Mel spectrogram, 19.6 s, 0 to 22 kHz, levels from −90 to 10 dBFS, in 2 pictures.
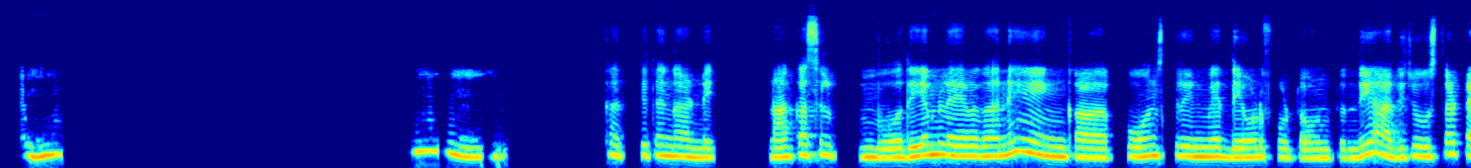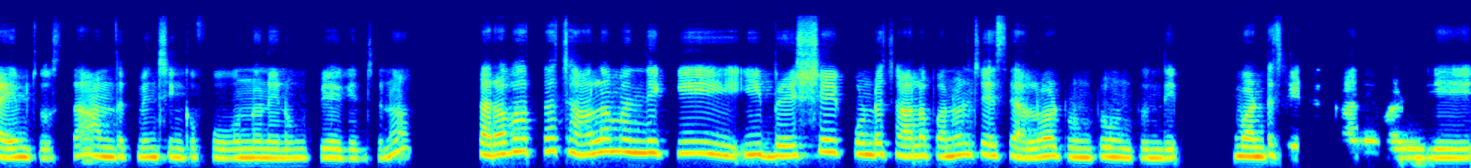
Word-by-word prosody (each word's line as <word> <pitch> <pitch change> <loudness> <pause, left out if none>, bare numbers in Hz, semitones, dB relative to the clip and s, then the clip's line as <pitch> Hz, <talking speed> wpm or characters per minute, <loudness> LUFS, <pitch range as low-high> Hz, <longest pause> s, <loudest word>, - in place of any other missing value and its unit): హుహు. 210 +2 +2 2.4
హుహు. 295 -4 -2 1.0
ఖచ్చితంగా 210 -1 -2
అండి 175 -1 0 0.4
నాకసలు 220 +5 0 0.4
ఉదయం 195 +5 +4
లేవగానే 200 +3 +2 0.2
ఇంకా 185 -1 +1 0.2
ఫోను 195 +1 +1
స్క్రీన్ 200 -3 +1
మీద 190 0 +2
దేవుడి 180 +1 +1
ఫోటో 170 -1 -7
ఉంటుంది 165 +2 -3
అది 180 -2 0
చూస్తా, 195 +3 -1
టైం 180 0 +4
చూస్తా, 170 +4 -10
అంతకుమించి 185 0 0
ఇంకా 180 +1 -4
ఫోను 170 0 0
నేను 165 -1 0
ఉపయోగించను. 170 - -4 0.5
తర్వాత 280 +6 +3 0.2
చాలామందికి 265 0 +3 0.4
ఈ - - +4
బ్రష్ 210 +1 +1
చేయకుండా 260 -4 +2
చాలా 200 0 +3
పనులు 210 +4 +2
చేసే 210 -2 -1
అలవాటు 190 +3 +1
ఉంటూ 175 +2 -1
ఉంటుంది. 170 -1 -2 0.5
వంట 195 0 +5
చేయడం 410 +4 -8
కానివ్వండి 170 - -3
195 Hz, 115 wpm, -25 LUFS, 175-230 Hz, 2.4 s, వంట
